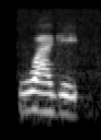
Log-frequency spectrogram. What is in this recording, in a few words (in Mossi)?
"wage", Mooré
